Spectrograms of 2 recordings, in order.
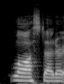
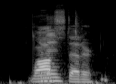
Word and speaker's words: Lostutter: life it is pronounced law stutter it's like pronouncing like saying the word law like this is the law and then stutter law stutter make it together and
